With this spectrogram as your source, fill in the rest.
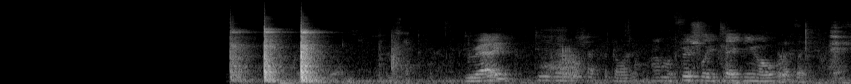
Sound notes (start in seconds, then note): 2.3 gavel banging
